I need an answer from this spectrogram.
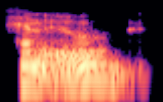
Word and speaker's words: Temu: One, I didn't realize it's actually pronounced Temu. I've been saying it wrong for a few years now.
